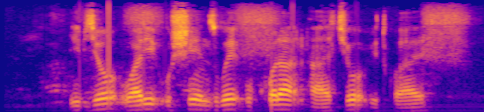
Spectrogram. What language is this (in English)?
Kinyarwanda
